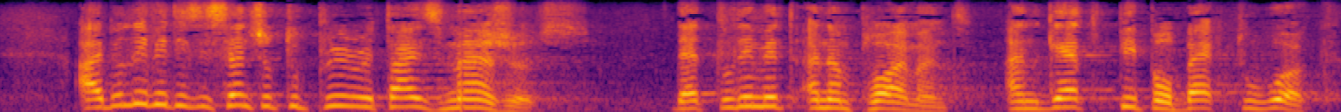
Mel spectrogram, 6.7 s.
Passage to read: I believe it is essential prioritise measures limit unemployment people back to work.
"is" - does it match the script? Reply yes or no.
yes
